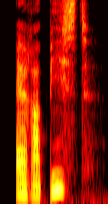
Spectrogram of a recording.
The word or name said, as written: arabist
